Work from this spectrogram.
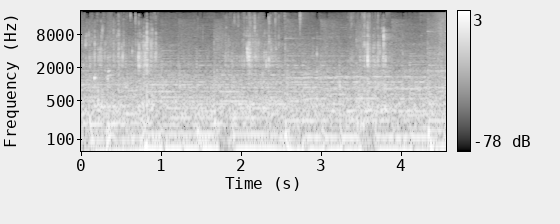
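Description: Cold water pours into sandwich-loaf bread dough in a steady, close, wet trickle with small splashy drips, no voices.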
